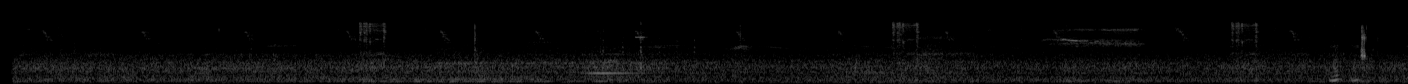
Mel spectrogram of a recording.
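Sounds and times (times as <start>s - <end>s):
faint bird chirps: 10.4s - 13.7s.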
